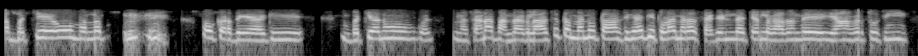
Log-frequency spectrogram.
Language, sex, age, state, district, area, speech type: Punjabi, male, 45-60, Punjab, Kapurthala, urban, conversation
